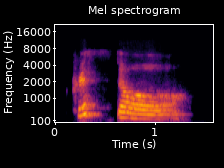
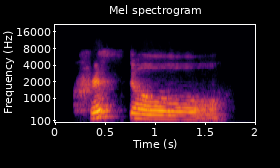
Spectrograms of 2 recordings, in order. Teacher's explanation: That ul sound did not have a vowel. It's making a schwa sound.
